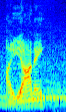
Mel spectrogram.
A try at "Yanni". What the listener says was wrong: That was okay. Still too many vowels. Ayani? No, it's just Yanni.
